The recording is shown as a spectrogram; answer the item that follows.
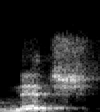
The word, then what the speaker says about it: niche: You know, niche rhymes with rich.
